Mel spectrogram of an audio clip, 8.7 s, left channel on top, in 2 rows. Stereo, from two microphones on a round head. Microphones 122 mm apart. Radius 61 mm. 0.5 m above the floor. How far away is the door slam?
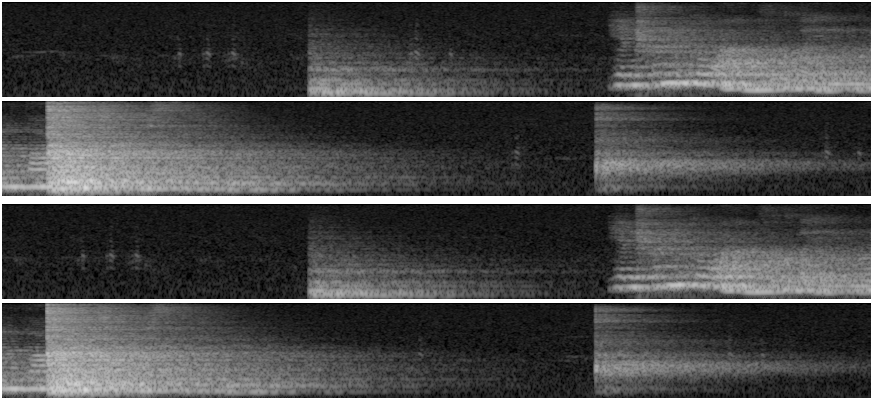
About 1.3 m.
